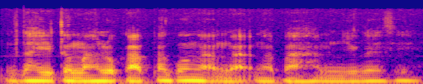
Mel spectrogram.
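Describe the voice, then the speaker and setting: A man with a casual way of talking, telling his own story as a guest in a relaxed chat and repeating phrases for emphasis. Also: deep voice, rapid-fire, vocal fry, dull audio, a little hiss or hum.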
